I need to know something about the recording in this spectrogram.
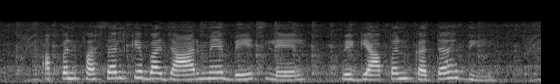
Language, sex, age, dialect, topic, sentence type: Maithili, female, 18-24, Southern/Standard, agriculture, question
